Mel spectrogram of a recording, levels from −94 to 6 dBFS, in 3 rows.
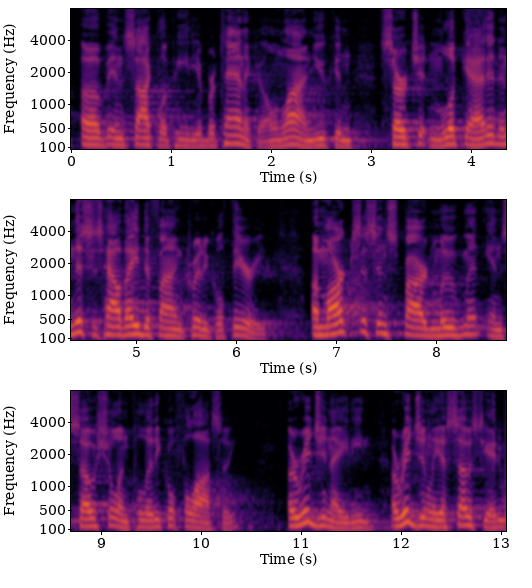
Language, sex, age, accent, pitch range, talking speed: English, male, 50-69, American, 135-175 Hz, 145 wpm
